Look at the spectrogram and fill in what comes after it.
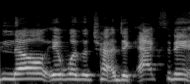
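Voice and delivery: ordinary talk, nothing marked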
